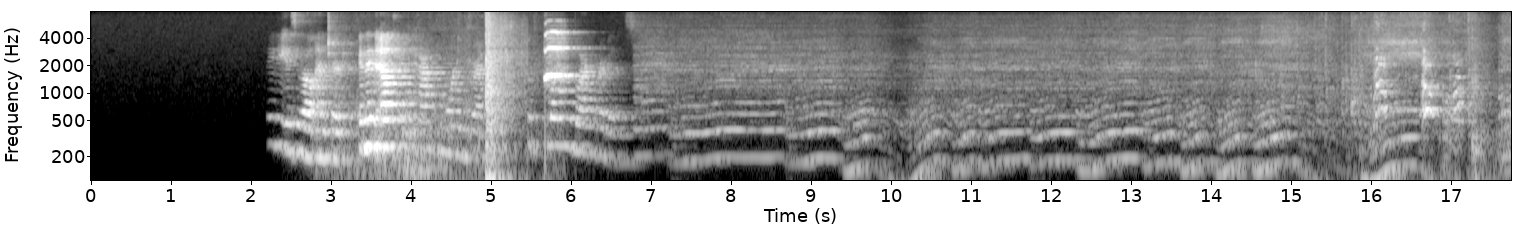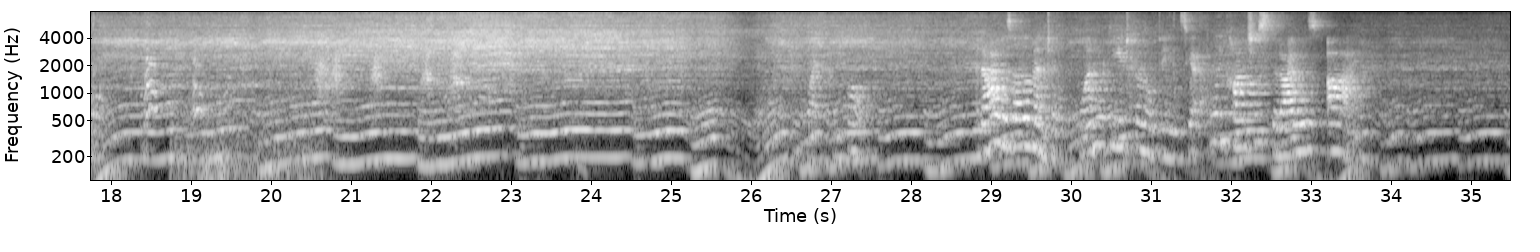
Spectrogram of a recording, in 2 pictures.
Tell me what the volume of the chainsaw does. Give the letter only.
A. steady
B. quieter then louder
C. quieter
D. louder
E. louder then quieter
E.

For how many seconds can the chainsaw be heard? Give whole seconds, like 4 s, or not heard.
29 s.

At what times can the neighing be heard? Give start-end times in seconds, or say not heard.
4.9-6.0.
